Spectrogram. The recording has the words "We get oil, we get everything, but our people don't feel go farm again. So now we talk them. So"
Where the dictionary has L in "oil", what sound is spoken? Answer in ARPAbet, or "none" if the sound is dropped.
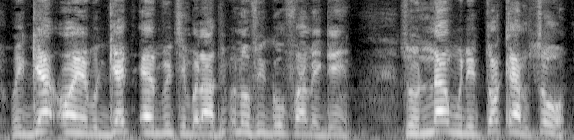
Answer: N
